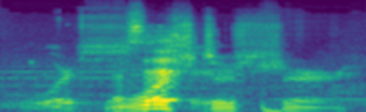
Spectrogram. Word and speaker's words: Worcestershire: know what it you know what the correct pronunciation of the word is know what's the sure Worcestershire that's it what's the shirt you forgot the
